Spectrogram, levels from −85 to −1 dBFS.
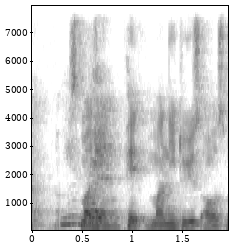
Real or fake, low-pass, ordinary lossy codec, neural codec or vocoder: real; none; none; none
